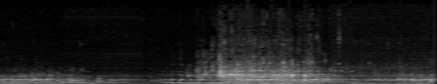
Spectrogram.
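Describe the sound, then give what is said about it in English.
Muffled, churning water fills the scene, swelling into a louder gush of bubbling and sloshing midway as a diver slips beneath the surface of ice-cold water, thick with green silt, at a shipwreck in Lake Champlain, then settling into a steady underwater rumble. “After a pause to get my bearings, I slip below the surface.”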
